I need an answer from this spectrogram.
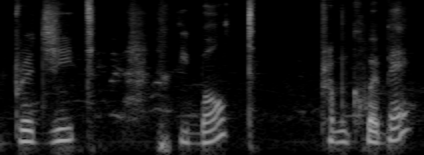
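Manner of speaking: names said softly with a French accent; a quick try at French pronunciation. Shown as a demonstration. Commentator trying a French accent on a Quebec player's name. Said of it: "I tried to do my French twang there".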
